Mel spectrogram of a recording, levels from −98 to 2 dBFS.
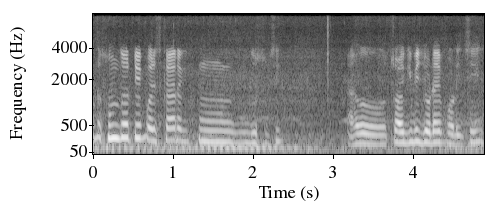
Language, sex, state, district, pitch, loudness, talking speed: Odia, male, Odisha, Khordha, 160 Hz, -16 LUFS, 135 wpm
